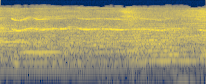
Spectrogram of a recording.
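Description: Live concert sound from a reggaeton show: a high, whistle-like tone glides up and holds with a slight waver for about a second and a half over the loud music and crowd, with the bass coming in about a second in.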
